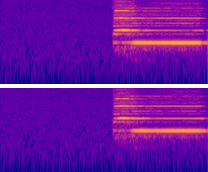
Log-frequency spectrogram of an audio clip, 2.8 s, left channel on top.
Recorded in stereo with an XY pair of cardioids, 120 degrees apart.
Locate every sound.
1.5 s a flute: 30° left, 1.0 m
